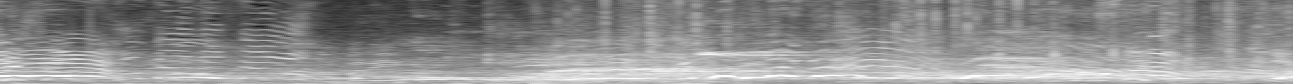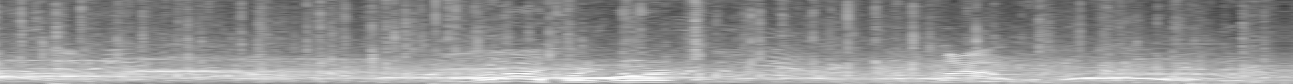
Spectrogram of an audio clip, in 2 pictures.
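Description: Basketball being bounced and sneakers squeaking on a hardwood gym court, under crowd voices. The crowd grows louder about two to three seconds in, with clapping.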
